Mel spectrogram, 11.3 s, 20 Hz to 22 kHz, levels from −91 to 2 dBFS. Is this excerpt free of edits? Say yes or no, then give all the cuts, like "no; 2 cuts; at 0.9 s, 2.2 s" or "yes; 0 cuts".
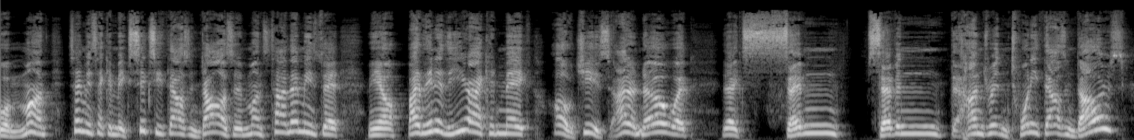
yes; 0 cuts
